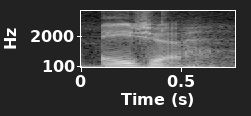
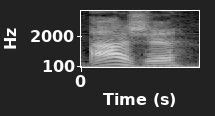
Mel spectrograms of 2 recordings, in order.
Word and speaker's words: Aja: __ ] was pronounced asia asia steely damn it's aja and that's how i'm always going to pronounce it wait that's africa all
